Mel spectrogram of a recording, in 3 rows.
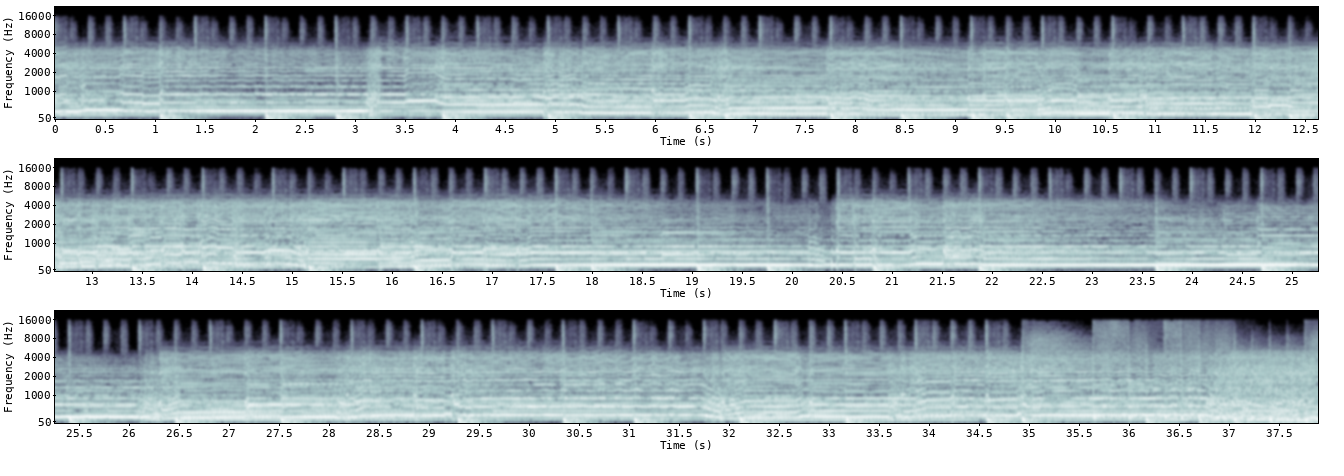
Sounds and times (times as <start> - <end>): Electric guitar: 0.0 - 37.8
Strum: 0.0 - 37.8.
